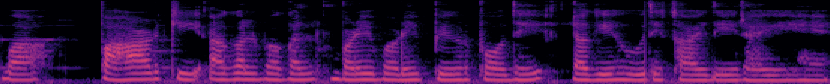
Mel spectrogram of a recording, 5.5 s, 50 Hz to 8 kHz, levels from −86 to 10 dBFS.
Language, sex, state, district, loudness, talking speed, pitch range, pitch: Hindi, female, Uttar Pradesh, Budaun, -34 LUFS, 150 wpm, 205-215 Hz, 210 Hz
